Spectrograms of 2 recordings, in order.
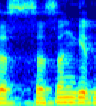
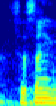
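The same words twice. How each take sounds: First: ससंगित with an added -it ending; incorrect form. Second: ससंग ending on the g, no -it; correct form. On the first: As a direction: end ससंगित on git. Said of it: "नहीं बनता". (गलत रूप ससंगित, अंत में 'गित') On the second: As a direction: stop ससंग right after sang. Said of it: "बनेगा". (सही रूप ससंग, अंत में 'ग') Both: Shown as a demonstration.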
